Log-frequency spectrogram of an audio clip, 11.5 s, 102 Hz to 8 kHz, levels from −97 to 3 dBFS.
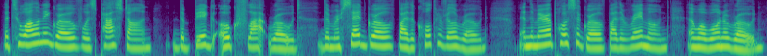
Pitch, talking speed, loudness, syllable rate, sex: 215 Hz, 145 wpm, -18 LUFS, 4.3 syllables/s, female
